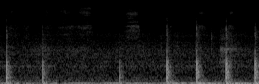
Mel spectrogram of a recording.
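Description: Hand writing out an equation, a close pen or chalk on a surface making a series of short, sharp scratching strokes in an uneven rhythm.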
